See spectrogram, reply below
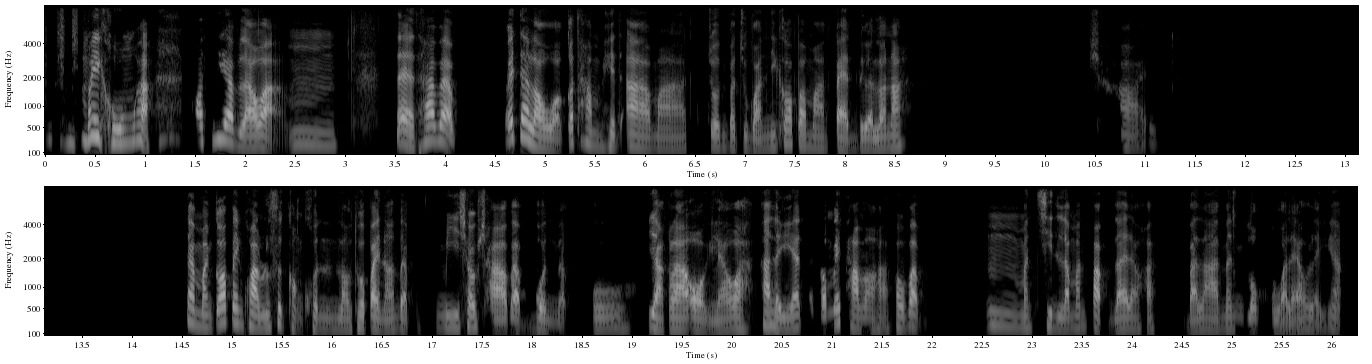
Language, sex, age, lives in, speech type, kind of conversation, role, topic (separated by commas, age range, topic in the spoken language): Thai, female, 30-34, Thailand, conversation, podcast, guest, ทำอย่างไรถึงจะรักษาสมดุลงานกับชีวิตส่วนตัวได้จริงๆ?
